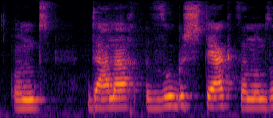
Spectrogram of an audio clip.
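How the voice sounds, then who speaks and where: A woman with a medium pitch speaks very slowly, keeping her intonation fairly even. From Hamburg, Germany. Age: 20s. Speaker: podcast co-host. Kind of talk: casual chat.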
